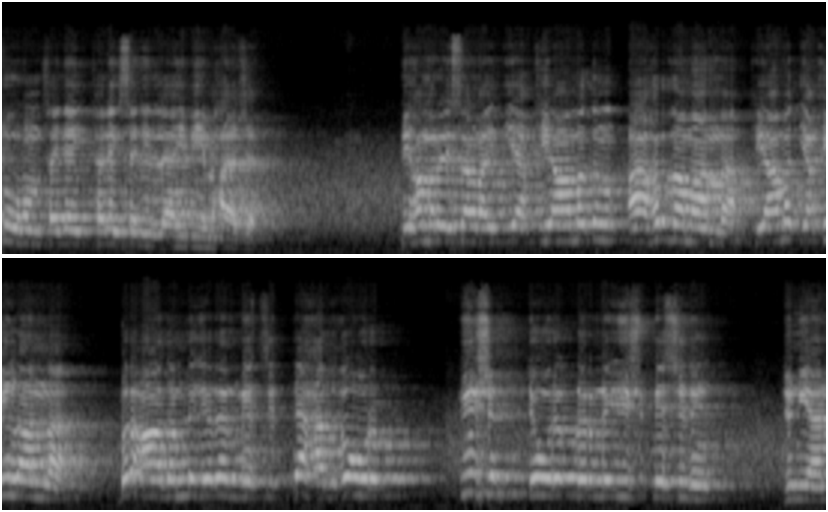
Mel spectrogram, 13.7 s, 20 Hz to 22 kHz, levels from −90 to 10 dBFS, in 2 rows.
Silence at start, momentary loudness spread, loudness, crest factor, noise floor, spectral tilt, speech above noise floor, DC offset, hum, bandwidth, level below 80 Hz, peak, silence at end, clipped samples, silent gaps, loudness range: 0 s; 10 LU; -24 LUFS; 14 dB; -49 dBFS; 0.5 dB/octave; 24 dB; under 0.1%; none; 14.5 kHz; -84 dBFS; -10 dBFS; 0 s; under 0.1%; none; 4 LU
